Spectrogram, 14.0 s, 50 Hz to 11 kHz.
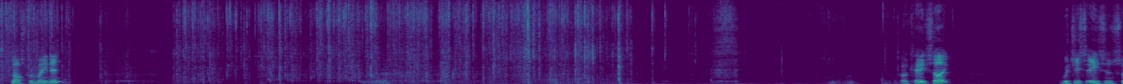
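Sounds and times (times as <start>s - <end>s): plastic wrapper crinkling: 0.0s - 1.5s, 2.1s - 8.9s.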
